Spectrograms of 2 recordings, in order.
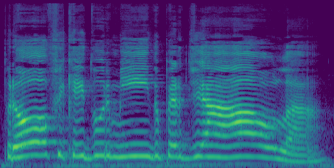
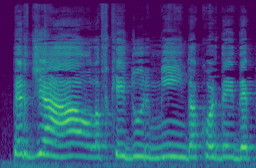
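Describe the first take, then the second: First: Imitating a sleepy student, a bit higher and louder; mock whiny student excuse. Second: Higher, louder mock whine of a late student; mock student excuse. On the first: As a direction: whine the excuse like a late student. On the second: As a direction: play the student's excuse, teasing. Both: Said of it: "vocês estão me mandando direct".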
